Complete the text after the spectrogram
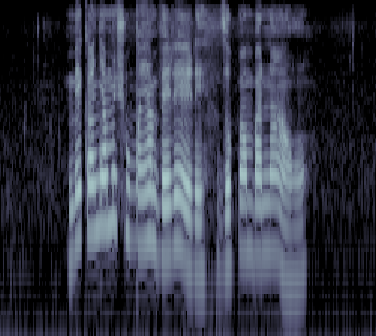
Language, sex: Venda, female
